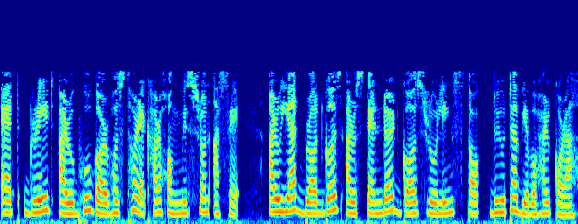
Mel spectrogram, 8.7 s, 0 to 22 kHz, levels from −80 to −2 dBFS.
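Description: From start to finish the speech sounds dull and watery, with a swirling, bubbling quality as faint detail flickers in and out, and s sounds come out thin and chirpy. Nothing remains above about 5.9 kHz, a hard treble ceiling. The likely cause is heavy MP3 compression at a low bitrate, around 24 kbps: the encoder cut the top band and dropped weaker frequency components frame by frame, producing the swirl.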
